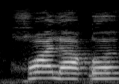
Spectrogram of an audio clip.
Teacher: खलक ख को पुर करेंगे और काफ हरूफ कलकला में शामिल है काफ पर कलकला होगा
